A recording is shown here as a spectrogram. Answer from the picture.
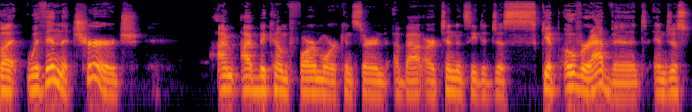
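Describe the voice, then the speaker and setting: With a normal speaking voice and an American accent, a man talks with ordinary pitch variation in a very clean recording with a silent background. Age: 40s. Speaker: seminary professor. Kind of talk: interview.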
